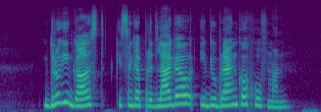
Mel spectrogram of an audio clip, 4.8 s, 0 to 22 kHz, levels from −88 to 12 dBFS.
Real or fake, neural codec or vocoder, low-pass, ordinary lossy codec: fake; codec, 44.1 kHz, 7.8 kbps, Pupu-Codec; 19.8 kHz; none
